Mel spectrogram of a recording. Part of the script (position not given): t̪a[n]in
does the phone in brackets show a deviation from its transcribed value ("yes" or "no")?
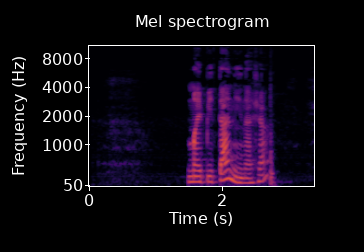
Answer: no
